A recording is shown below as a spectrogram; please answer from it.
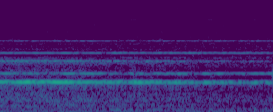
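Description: The fading tail of a bell-like chime in intro music: a few steady ringing tones dying away, very quiet.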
